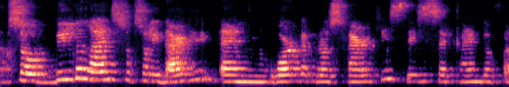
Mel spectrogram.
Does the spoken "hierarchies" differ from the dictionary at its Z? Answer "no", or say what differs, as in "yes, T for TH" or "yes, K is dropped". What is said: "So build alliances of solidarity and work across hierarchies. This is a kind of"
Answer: yes, S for Z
